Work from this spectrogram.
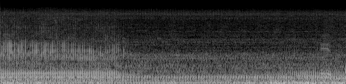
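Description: An old Honda Astrea Grand small-cc motorcycle, under 100 cc, climbing a hill on a ride: a steady, buzzing mid-pitched engine drone with wind rush under it, running without pause.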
